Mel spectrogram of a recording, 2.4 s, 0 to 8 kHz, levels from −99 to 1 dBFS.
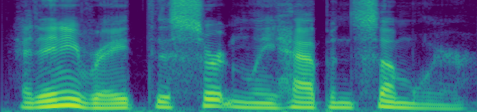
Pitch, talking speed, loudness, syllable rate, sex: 130 Hz, 175 wpm, -17 LUFS, 6.9 syllables/s, male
